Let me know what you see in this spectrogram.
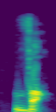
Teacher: दांत और होठ दोनों के सहयोग से बोला जाने वाला वर्ण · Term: दंतोष्ठ वर्ण, दंतोष्ठ्य वर्ण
